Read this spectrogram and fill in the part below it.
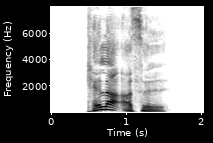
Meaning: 1. woodlouse, pill bug 2. rough woodlouse (Porcellio scaber)
- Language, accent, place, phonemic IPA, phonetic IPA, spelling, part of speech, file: German, Germany, Berlin, /ˈkɛlərˌasəl/, [ˈkɛ.lɐˌʔa.sl̩], Kellerassel, noun, De-Kellerassel.ogg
